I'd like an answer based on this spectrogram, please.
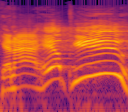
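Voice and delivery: gruff and very slow. Storyteller voicing a man who opens the door to a visitor: rough voice. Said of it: "he says in that rough, rough voice".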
